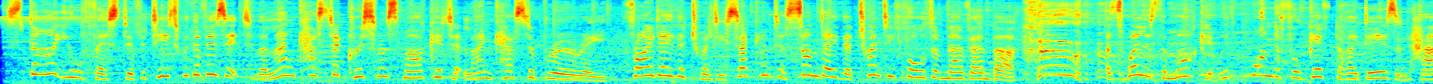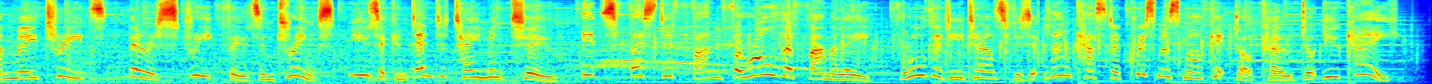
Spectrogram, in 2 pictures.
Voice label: Radio Commercials, Christmas Promotion, Female British Voiceover; Lancs Xmas Market festive fun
